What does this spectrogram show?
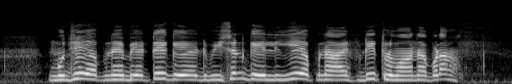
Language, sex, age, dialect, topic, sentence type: Hindi, male, 25-30, Awadhi Bundeli, banking, statement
